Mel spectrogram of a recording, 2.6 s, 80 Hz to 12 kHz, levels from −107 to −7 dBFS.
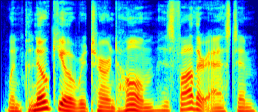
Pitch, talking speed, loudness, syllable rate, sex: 125 Hz, 185 wpm, -19 LUFS, 5.7 syllables/s, male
